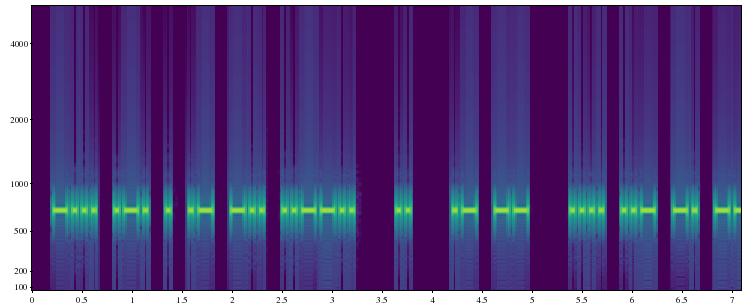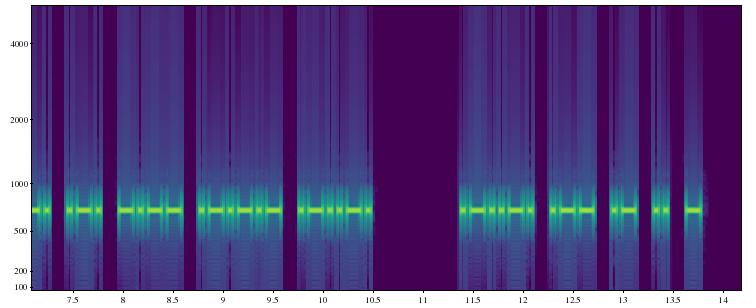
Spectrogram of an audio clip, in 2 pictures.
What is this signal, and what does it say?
Morse code, heard as a keyed tone, about 25 wpm, 700 Hz. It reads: BREAD? I AM HUNGRY." "WAIT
